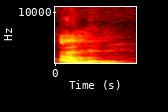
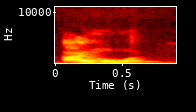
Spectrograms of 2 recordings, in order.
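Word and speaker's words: עמון: Japanese are Ammon in the Bible. Sons of Lot, just as Mawa'aba, just as Moab, the Chinese. Mhm. And how you say their name in Hebrew is I'm a one.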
